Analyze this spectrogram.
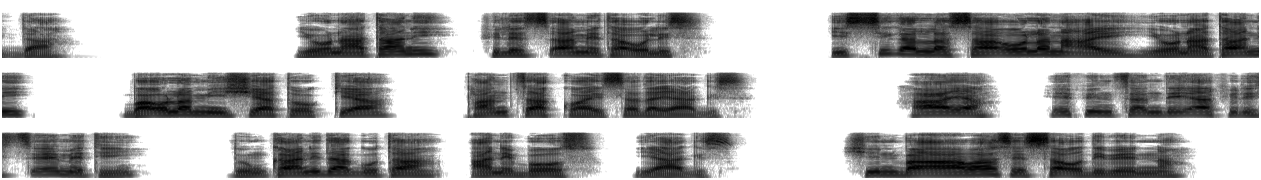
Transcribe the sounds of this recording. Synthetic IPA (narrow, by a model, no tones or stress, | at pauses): d̪ːa̰ | jo̞ːnaːt̪aːnɪ | fɪlɛst͡s̪ʼːaːmɛt̪ɐɔlɪs | ʔɪsːɪɡɐlːɐsːaːʔoːlɐnɐʔɐjjo̞ːnaːt̪aːnɪ | bɐɔlɐmiːʃːɪjaːt̪o̞ːkːɪjaː | pɐnt͡sːaːkːɔhɐjsːɐd̪ɐjaːɡɪs | haːjɐ | hɛpɪnt͡sːɐnd̪ɛʔɪjaːfɪlɪs̬t̪ʼːeːmɛt̪ɪ | d̪ʊŋkːaːnɪd̪aɡʊt̪aʔɐnɛbo̞ːs | jaːɡɪs | ʃɪnbɐaːwaːsɛsːɐɔd̪ɪbe̞ːnːɐ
